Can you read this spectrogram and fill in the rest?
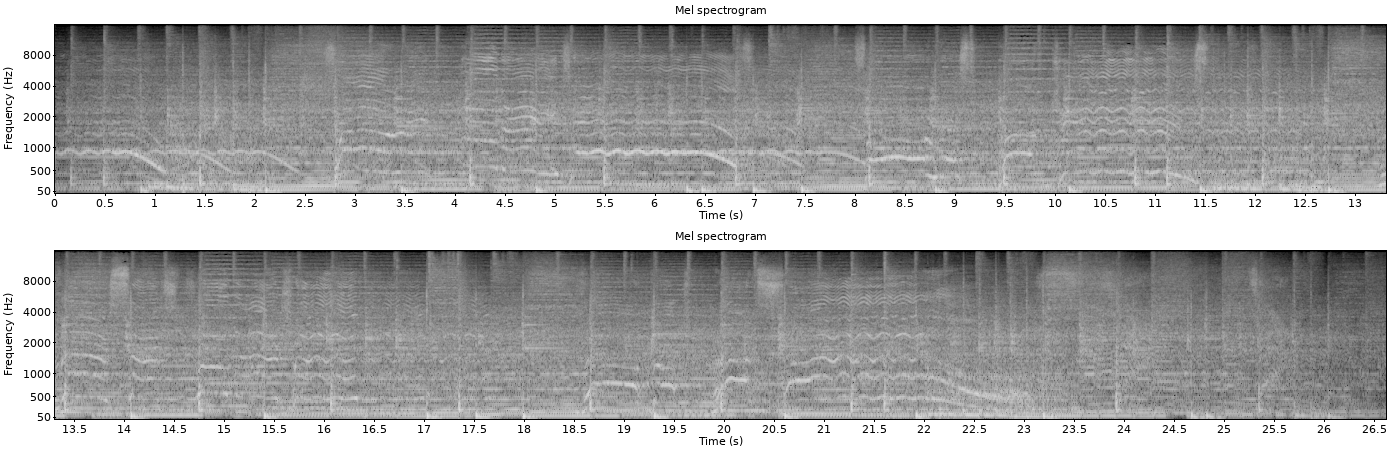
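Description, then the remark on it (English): Live heavy metal concert recording, loud and dense throughout, with driving guitars, soaring vocal lines and a sustained keyboard layer, played off stage by the band's bass tech, blended into the full band, plus occasional crowd yells. “So when you hear the live keyboards, that's him playing kind of off stage.”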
